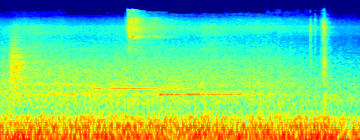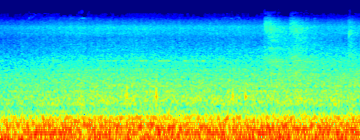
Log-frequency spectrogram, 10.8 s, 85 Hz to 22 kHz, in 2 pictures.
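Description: TTC Line 2 subway train in motion, heard from inside the car: a steady low rumble of wheels on rail, with a few brief sharp clicks about two seconds in and again near five seconds.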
